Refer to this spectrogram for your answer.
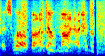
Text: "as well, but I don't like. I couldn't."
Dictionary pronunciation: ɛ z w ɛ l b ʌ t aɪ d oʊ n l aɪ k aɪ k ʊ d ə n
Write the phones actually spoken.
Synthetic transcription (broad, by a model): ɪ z w ɛ l b ʌ t aɪ d oʊ n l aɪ aɪ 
